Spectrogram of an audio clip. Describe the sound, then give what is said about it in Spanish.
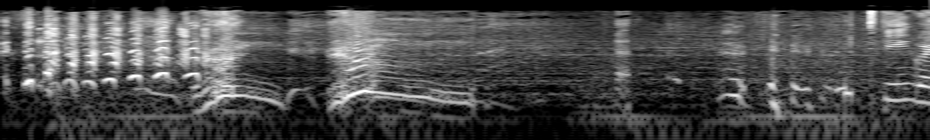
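A voice loudly mimics the shrill steam whistle of a sweet potato cart with long wavering, sliding tones, while other voices chatter and laugh around it. “El carro de los camotes.”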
